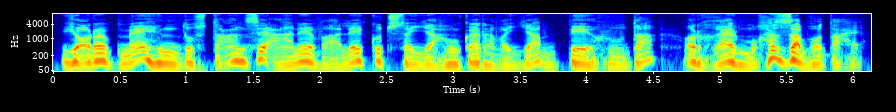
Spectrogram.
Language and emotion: Urdu, disgusted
